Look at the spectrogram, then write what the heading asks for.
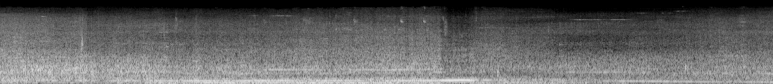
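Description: Car engine running at low revs, a steady low note rising slightly in pitch, then an abrupt change about two-thirds in to a lower engine note that drops away, over street traffic noise.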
